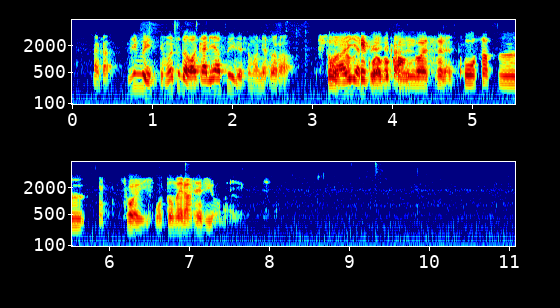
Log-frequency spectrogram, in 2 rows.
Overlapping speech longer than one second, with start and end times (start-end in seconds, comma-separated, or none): 3.2-4.7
